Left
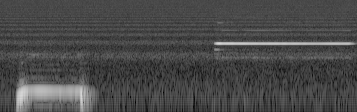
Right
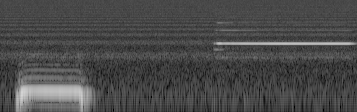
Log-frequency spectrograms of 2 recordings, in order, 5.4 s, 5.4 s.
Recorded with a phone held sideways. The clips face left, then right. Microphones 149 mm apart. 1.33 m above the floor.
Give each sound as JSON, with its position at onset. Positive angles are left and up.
{"t": 0.2, "sound": "a phone buzzing", "side_deg": -80, "distance_m": 3.5}
{"t": 3.2, "sound": "a flute", "side_deg": -75, "distance_m": 5.0}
